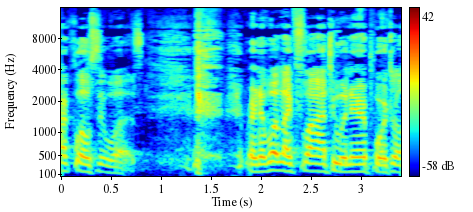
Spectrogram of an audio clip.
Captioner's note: laughter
